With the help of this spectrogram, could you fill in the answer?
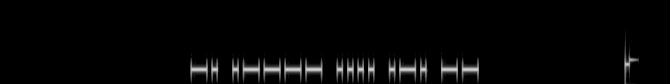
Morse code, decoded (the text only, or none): N1HRM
